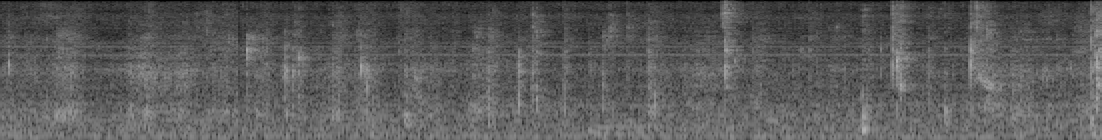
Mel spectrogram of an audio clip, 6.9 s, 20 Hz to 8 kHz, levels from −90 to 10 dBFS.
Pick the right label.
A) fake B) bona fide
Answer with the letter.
B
